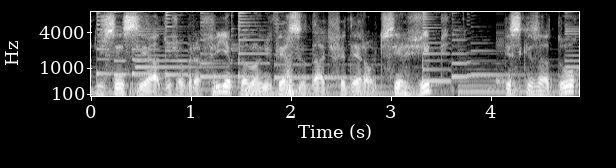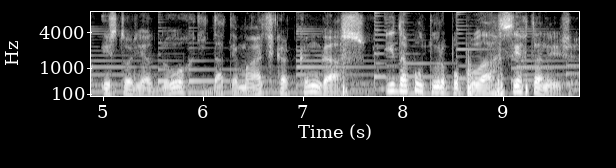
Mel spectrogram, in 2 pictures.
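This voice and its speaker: Expressive male host over music. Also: deep voice, normal speed. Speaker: interviewer and host. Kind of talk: scripted introduction and interview questions.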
